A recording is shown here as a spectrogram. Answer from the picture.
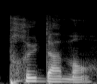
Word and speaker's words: prudemment: Okay, so you will get for the adverb it's prudemment. Okay, and the strange thing is that you will write ement for the adverb, but then you pronounce as if there was a a.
